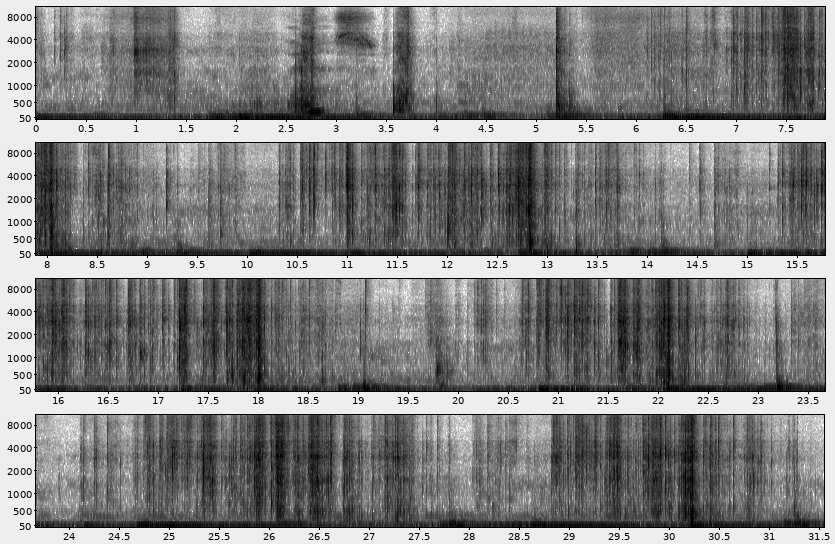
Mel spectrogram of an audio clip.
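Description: Foil trading-card packs of Panini Prizm Basketball being torn open and their wrappers crinkled, in several bouts of tearing and rustling, with cards handled between.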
